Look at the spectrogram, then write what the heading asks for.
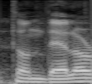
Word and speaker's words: Tondello: Gustavo, did I get the Tondello right? Is that the right pronunciation?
